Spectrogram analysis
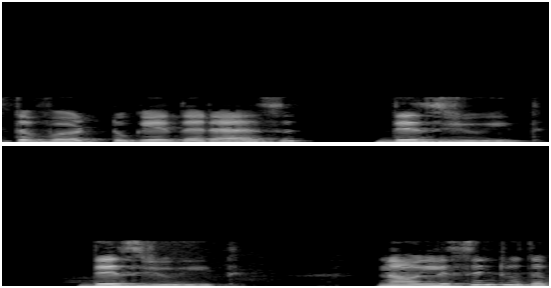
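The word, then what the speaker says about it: dix-huit: X becomes Z and H is not pronounced. And you have to pronounce the word together as 18.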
